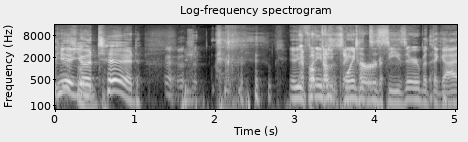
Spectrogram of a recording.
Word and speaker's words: Caesar: Kai's Kaiser he corrects him it's like it's pronounced Caesar it's Caesar you dope oh my God he talked and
